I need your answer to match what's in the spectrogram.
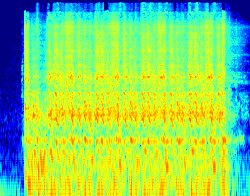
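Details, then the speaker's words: Oldsmobile Toronado long sitting in the woods, messy wiring, plug pulled for a test: starter spins steadily about four beats a second for four seconds, never catches; no spark at the plugs, cause not yet found. "Okay, guys, we are not getting spark. Oh boy, why are we not getting spark?"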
